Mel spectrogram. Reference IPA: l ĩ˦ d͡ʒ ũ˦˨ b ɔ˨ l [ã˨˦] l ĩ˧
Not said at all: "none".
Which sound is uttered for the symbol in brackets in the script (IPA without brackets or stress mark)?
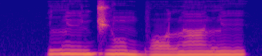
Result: ã˧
